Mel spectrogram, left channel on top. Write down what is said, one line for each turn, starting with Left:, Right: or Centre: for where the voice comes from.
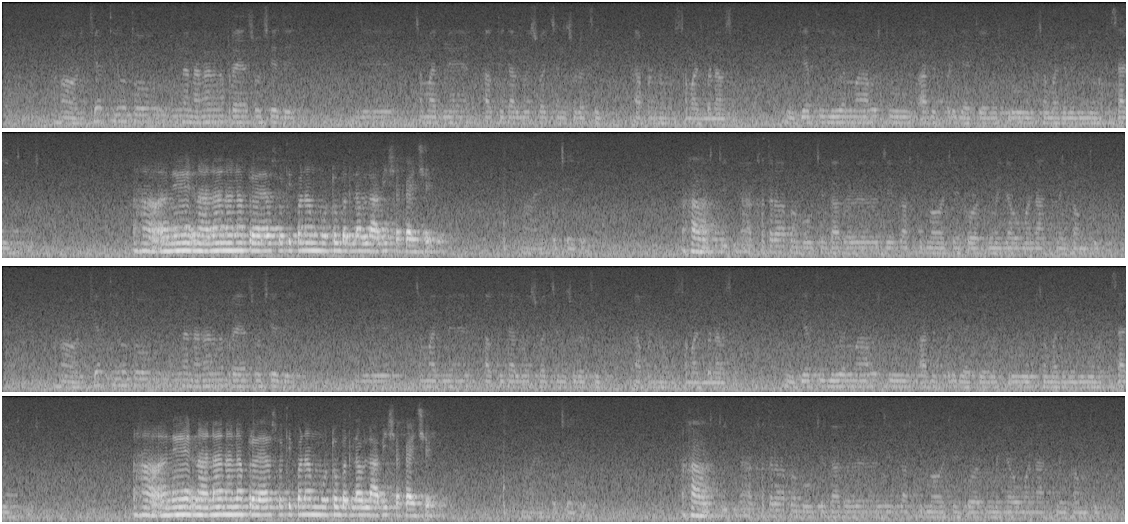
Left: હા, વિદ્યાર્થીઓ તો એમના નાના નાના પ્રયાસો છે જે જે સમાજને આવતી કાલનું સ્વચ્છ અને સુરક્ષિત આપણનું સમાજ બનાવશે. વિદ્યાર્થી જીવનમાં આ વસ્તુ આદત પડી જાય તો, એ વસ્તુ સમાજ અને દુનિયા માટે સારી વસ્તુ. ત <unintelligible>
Right: હા, અને નાના નાના પ્રયાસોથી પણ આમ મોટો બદલાવ લાવી શકાય છે. <inaudible>
Left: હા, એ તો છે તો
Right: હા
Left: નાસ્તિકના ખતરા પણ બહુ છે. આાગળ જે પ્લાસ્ટિકનો હોય છે થોડા મહિનાઓમાં નાશ નહી પામતું.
